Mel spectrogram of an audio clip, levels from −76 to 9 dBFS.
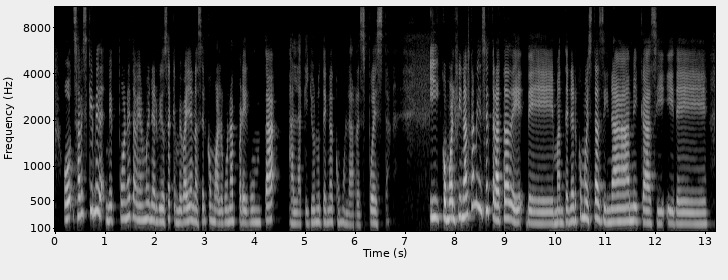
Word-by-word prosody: o, 240 +3 +4
¿sabes 275 +4 -1
qué? 350 +2 0
Me 345 +1 +4
da 270 - 0
me 210 0 -2
pone 235 +5 -3
también 220 -5 -1
muy 230 0 0
nerviosa 195 0 -1
que 200 -4 -11
me 180 0 -2
vayan 195 +2 +1
a - - 0
hacer 195 +3 -8
como 200 -3 -4
alguna 185 +3 -3
pregunta 185 +4 -1
a 170 -3 -5
la 160 0 -5
que 170 0 -11
yo 175 +1 -5
no 190 0 -4
tenga 185 +1 -5
como 180 -1 -10
la 150 -1 -8
respuesta. 160 +3 -6 0.8
Y 255 0 +3
como 240 0 +6
al 235 -3 +5
final, 270 +2 +4
también 420 -4 +1
se 360 +1 0
trata 240 -5 +4
de 190 -5 +1
de 165 -1 -1
mantener 185 +3 -1
como 250 0 +1
estas 230 -1 +1
dinámicas, 190 -1 +2
y 170 0 -4
y 170 -2 -2
de, 160 0 -2
190 Hz, 195 wpm, -20 LUFS, 175-230 Hz, 0.8 s, como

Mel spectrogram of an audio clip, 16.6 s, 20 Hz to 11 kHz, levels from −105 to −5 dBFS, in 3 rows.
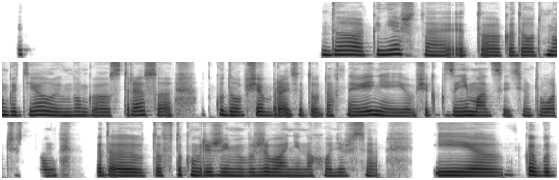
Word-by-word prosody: И 255 - -7 3.0
Да, 240 -1 +3
конечно. 240 -4 +1
Это 195 -2 -3
когда 205 0 -2
вот 200 +4 -6
много 220 -2 +3
дел 220 +2 +2
и 200 - 0
много 195 -1 -1
стресса, 215 +2 -2 0.3
откуда 230 -3 +1
вообще 210 +1 0
брать 100 - -1
это - - -4
вдохновение? 200 -1 +1
И - - -2
вообще, 195 +2 -5
как 215 - -17
заниматься 200 -1 +2
этим 200 -7 -6
творчеством, 190 -1 -6 0.4
когда 190 -2 +3
ты 200 +3 -2
в 190 - -10
таком 215 -1 +1
режиме 200 -1 +1
выживания 190 -1 0
находишься 185 0 -5 0.5
и, 200 0 +5
э, 190 0 +2 0.2
как 215 -2 +5
бы 200 0 -1
200 Hz, 120 wpm, -23 LUFS, 190-215 Hz, 3.0 s, и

